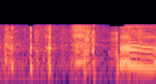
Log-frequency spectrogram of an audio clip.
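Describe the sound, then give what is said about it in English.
A female dog makes a few short noises, then lets out a sustained, high-pitched whine that carries to the end. No one speaks. “The most dangerous dog in the world.”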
